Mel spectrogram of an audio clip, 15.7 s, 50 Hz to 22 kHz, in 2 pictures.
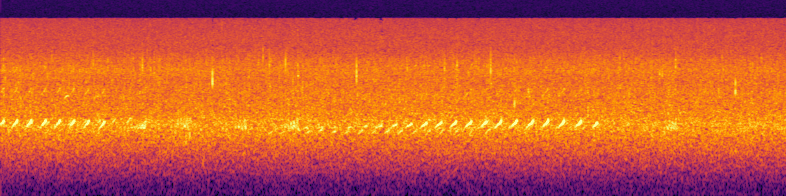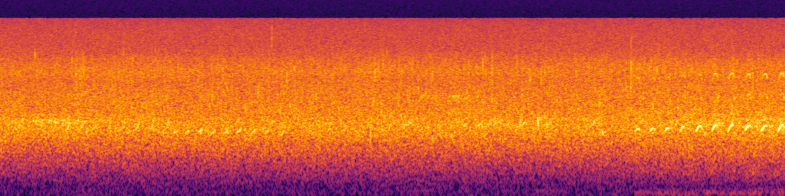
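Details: Kajika frog at a clear stream in Tokyo's Akigawa Valley at night, captured with a ZOOM H6: two brief runs of quick, evenly spaced chirps, the second lasting about two seconds, then mostly steady babbling water.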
